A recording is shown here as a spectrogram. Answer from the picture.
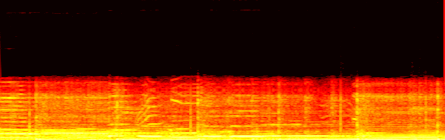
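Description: Live blues band playing an instrumental passage: electric guitars to the fore, with some bent, sliding notes, over bass and drums.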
